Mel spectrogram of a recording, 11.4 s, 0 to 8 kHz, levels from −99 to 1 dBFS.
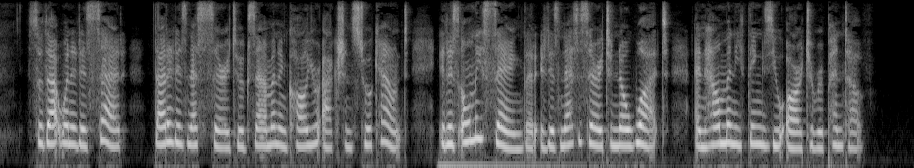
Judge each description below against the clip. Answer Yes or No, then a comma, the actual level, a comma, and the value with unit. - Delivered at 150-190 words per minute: No, average, 200 wpm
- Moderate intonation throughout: No, narrow, 2.3 semitones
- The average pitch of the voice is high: Yes, very high, 285 Hz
